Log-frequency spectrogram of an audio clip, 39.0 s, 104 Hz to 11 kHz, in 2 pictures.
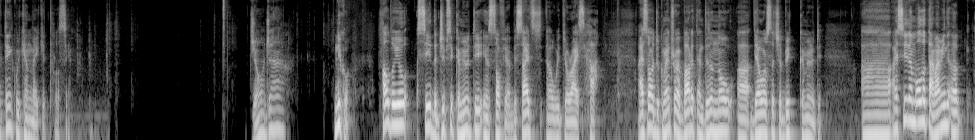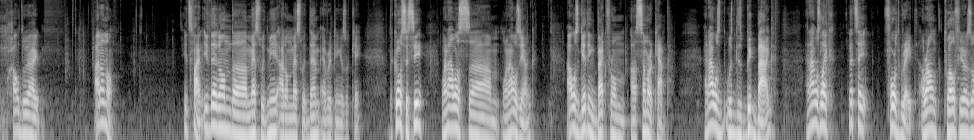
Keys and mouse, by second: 0.6-25.8 alt+drag, 20.8 g, 29.4 alt+click, 29.6 alt+click, 30.1-38.9 alt+drag.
